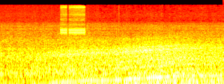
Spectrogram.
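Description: A bus engine revs up, rising in pitch as it pulls away.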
